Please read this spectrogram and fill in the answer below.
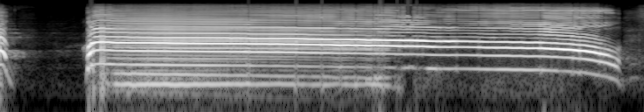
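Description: Football commentator's long, drawn-out goal shout: one held call of about six and a half seconds at the moment the ball hits the net. Its pitch sinks slowly and drops away at the end.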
